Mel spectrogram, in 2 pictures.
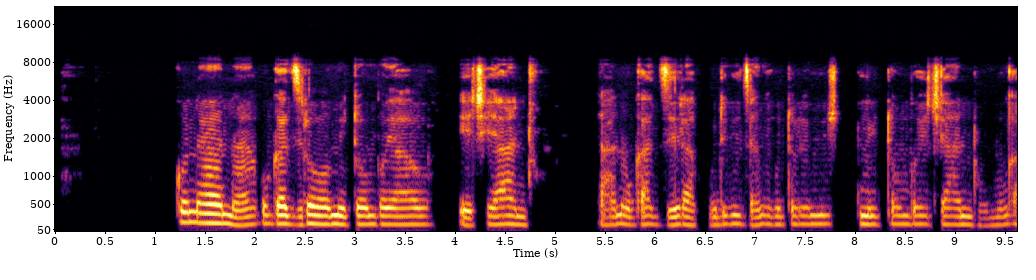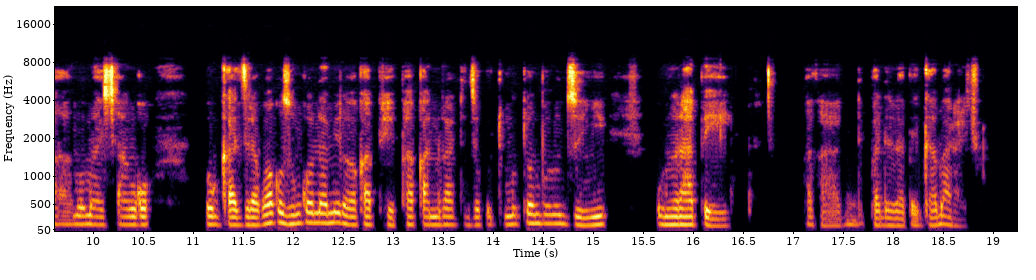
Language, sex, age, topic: Ndau, female, 36-49, health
